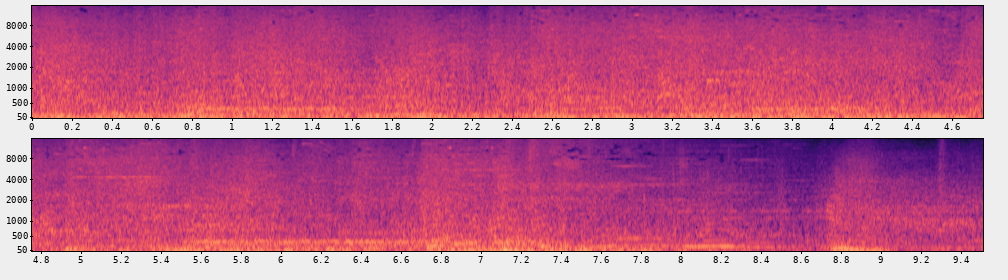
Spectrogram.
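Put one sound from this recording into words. Magic blasts crackle and boom in a busy fight.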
